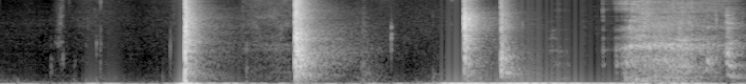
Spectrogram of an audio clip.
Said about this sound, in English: And so I'm gonna clap, and it's gonna kind of sync everything together, and we're gonna be in it from that point for it.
